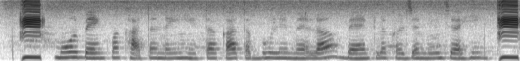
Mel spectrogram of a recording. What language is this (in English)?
Chhattisgarhi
